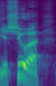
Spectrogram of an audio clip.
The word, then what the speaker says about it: Yeshua: There's no J's in Hebrew. So it wouldn't be Joshua, it would be Yeshua, but it would be just like we say Jesus in the Hebrew.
